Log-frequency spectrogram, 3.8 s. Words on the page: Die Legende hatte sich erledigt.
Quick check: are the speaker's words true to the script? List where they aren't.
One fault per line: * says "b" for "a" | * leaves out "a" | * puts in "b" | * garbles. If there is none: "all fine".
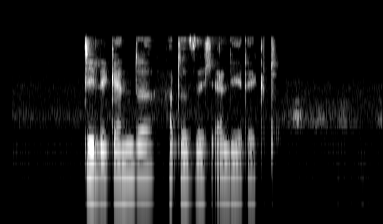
all fine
